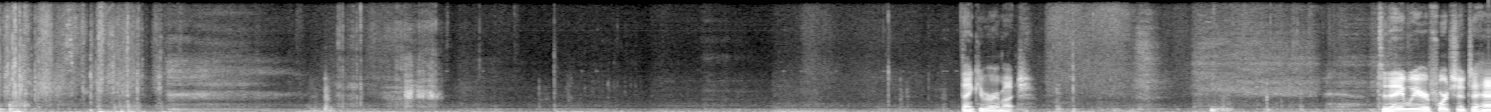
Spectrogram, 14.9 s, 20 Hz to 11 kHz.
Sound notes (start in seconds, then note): 2.8 moment of silence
